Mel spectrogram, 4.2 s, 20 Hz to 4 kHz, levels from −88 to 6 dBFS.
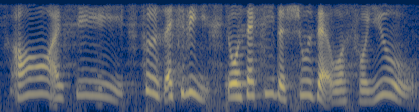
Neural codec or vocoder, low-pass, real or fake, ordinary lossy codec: autoencoder, 48 kHz, 32 numbers a frame, DAC-VAE, trained on Japanese speech; 3.6 kHz; fake; none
